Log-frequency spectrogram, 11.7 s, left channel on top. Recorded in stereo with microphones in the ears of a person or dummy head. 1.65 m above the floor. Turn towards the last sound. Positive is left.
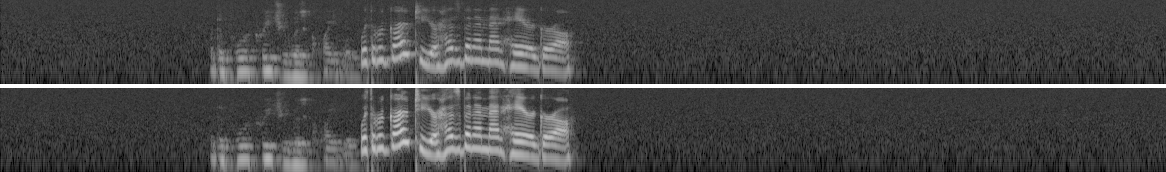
turn(degrees=-65)  # may be behind; listen again after turning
